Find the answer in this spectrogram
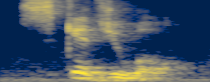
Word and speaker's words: schedule: Well, schedule, right? Put the word U in the middle. Schedule. Ske. Schedu. Wo. Schedule.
